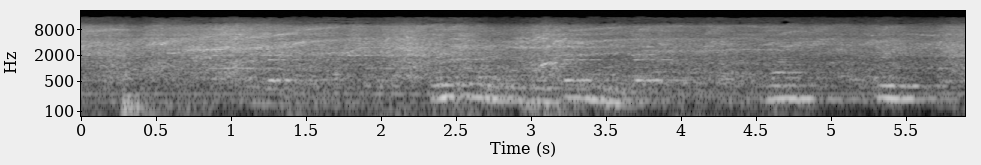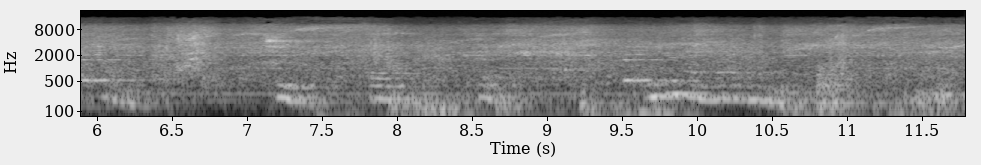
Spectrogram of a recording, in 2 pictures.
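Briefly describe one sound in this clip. Small electric model cars whine and buzz, rising and falling in pitch as they race around an indoor track.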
